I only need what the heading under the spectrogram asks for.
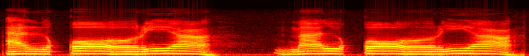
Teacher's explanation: you would read that ta marbuta as if it's a ha sakin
